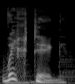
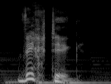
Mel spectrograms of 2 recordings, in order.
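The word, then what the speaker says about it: wichtig: 15 minutes in, she mispronounced wikig as vik. I corrected her. Wikig with the ch sound from the back of your throat.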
